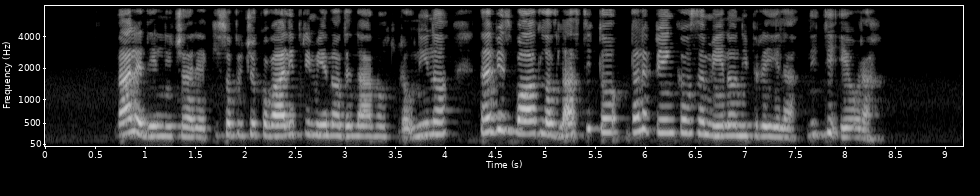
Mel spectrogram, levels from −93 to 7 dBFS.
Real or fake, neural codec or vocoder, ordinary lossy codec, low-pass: real; none; none; 7.2 kHz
